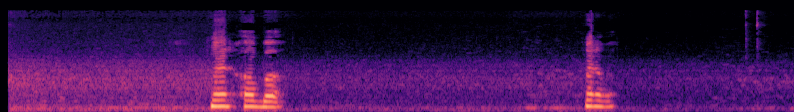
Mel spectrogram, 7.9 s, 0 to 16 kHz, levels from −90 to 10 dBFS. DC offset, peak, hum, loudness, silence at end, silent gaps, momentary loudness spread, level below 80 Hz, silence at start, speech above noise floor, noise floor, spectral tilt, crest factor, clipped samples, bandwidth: under 0.1%; 0 dBFS; none; -13 LUFS; 1.8 s; none; 26 LU; -50 dBFS; 0.1 s; 41 dB; -52 dBFS; -8.5 dB/octave; 20 dB; under 0.1%; 8.6 kHz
